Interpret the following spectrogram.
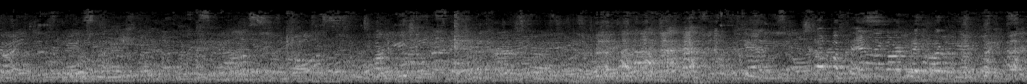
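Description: Many people talking at once in a large room: a steady hubbub of overlapping conversation, with no single voice standing out.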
